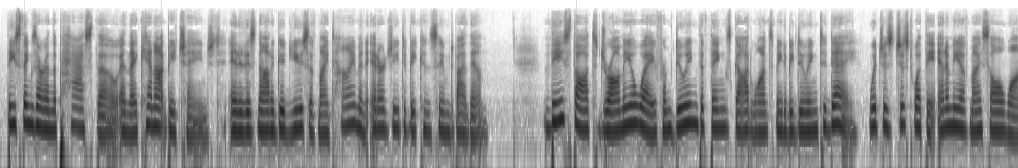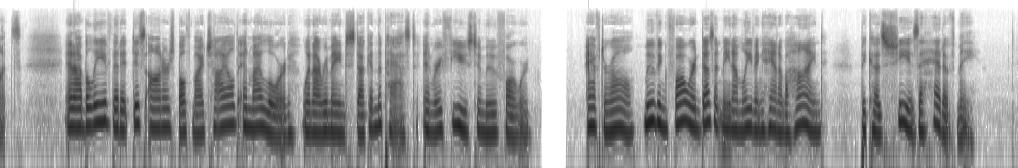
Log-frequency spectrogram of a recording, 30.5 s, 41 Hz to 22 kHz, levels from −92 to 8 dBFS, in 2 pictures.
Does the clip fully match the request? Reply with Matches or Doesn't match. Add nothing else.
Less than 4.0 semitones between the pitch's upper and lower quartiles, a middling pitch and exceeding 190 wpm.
Doesn't match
